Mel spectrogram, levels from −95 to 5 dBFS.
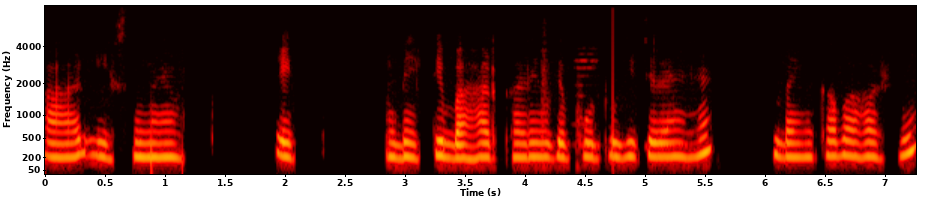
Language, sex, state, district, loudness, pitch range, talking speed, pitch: Hindi, female, Bihar, Gopalganj, -40 LUFS, 210-220 Hz, 125 wpm, 210 Hz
